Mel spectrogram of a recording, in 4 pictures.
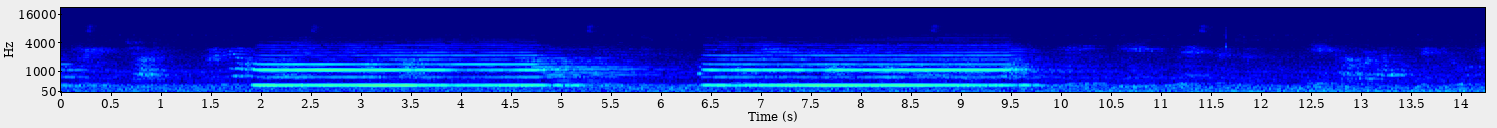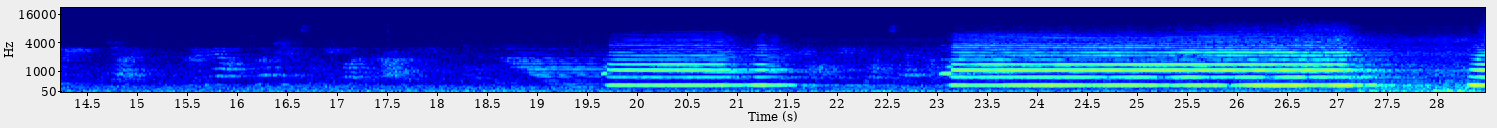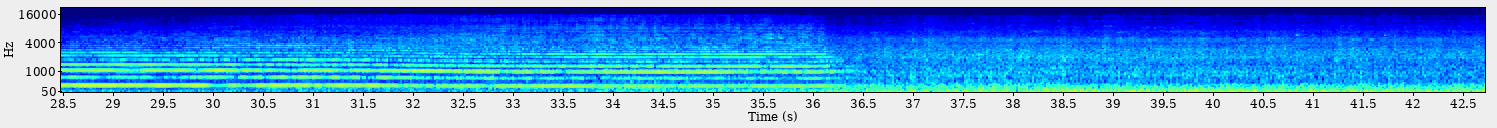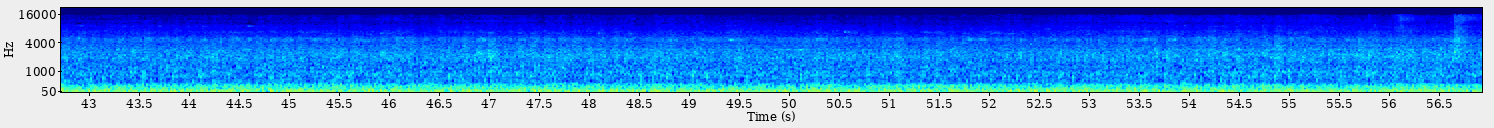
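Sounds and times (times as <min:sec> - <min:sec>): locomotive horn blasts: 0:01.9 - 0:09.8, 0:19.0 - 0:21.6, 0:23.0 - 0:27.6, 0:28.3 - 0:36.5
freight wagons rumbling on rails: 0:29.4 - 0:56.9.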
